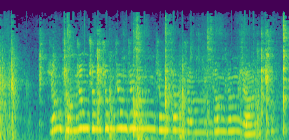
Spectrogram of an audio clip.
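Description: Clinks and scrapes against a stainless-steel saucepan as seasoning is mixed into flaked saltfish, with a woman humming one long held note through most of it that sinks a little at the end.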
